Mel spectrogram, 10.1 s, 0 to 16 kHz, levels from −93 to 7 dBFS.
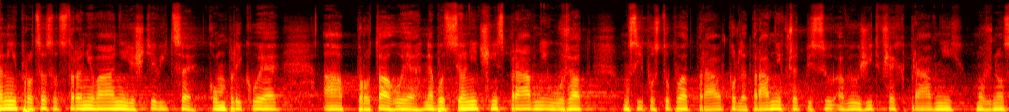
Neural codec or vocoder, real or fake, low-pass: none; real; 14.4 kHz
